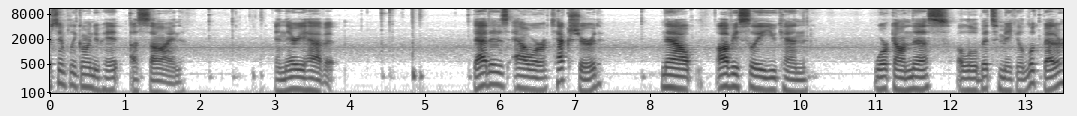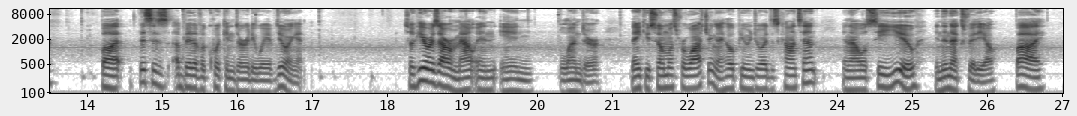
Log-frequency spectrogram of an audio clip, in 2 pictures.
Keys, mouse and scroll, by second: 0.1-1.1 middle drag, 1.1-2.1 drag, 2.1 middle click, 2.8 a, 4.3 middle click, 4.9 Tab, 5.1 middle click, 5.6-6.4 middle drag, 7.2 middle drag, 8.0 middle click, 8.7-13.5 middle drag, 13.7 middle click, 13.8-14.4 middle drag, 14.5 middle click, 15.3 KP_5, 18.6 KP_1, 18.7-20.3 middle drag.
